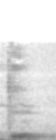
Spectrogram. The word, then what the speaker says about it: 望: が、このボという言葉がですね、望むと書いてボなんですが、満月の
